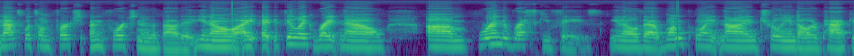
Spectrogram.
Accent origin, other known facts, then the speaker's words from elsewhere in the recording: New York, United States; I'm from New York. Seeing the subway systems in New York flooded with water and shut down for days.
